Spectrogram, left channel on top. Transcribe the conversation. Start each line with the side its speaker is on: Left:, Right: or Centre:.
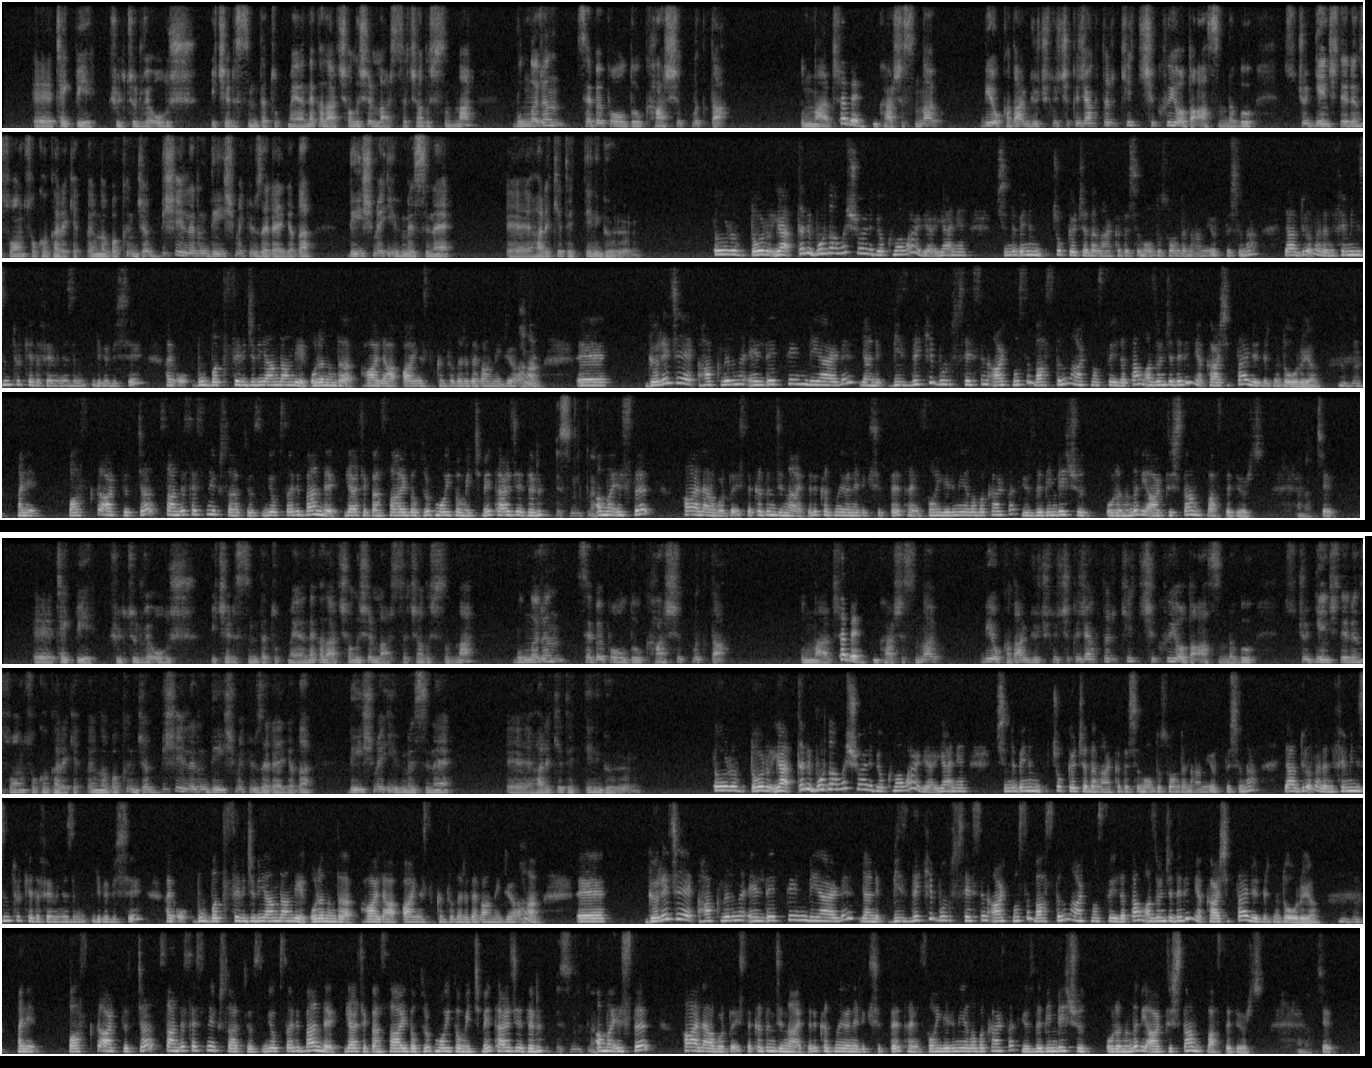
Left: e, tek bir kültür ve oluş içerisinde tutmaya ne kadar çalışırlarsa çalışsınlar, bunların sebep olduğu karşıtlık da bunlar
Right: Tabii
Left: karşısında bir o kadar güçlü çıkacaktır ki çıkıyor da aslında bu şu gençlerin son sokak hareketlerine bakınca bir şeylerin değişmek üzere ya da değişme ivmesine e, hareket ettiğini görüyorum.
Right: Doğru, doğru. Ya tabii burada ama şöyle bir okuma var ya. Yani şimdi benim çok göç eden arkadaşım oldu son dönem yurt dışına. Ya diyorlar hani feminizm Türkiye'de feminizm gibi bir şey. Hani o- bu batı sevici bir yandan değil. Oranın da hala aynı sıkıntıları devam ediyor
Left: Tabii.
Right: ama e, görece haklarını elde ettiğin bir yerde yani bizdeki bu sesin artması baskının artmasıyla tam az önce dedim ya karşıtlar birbirini doğuruyor.
Left: Hı hı.
Right: Hani baskı arttıkça sen de sesini yükseltiyorsun. Yoksa hadi ben de gerçekten sahilde oturup mojitomu içmeyi tercih ederim. <laughs>
Left: Kesinlikle.
Right: Ama işte hala burada işte kadın cinayetleri, kadına yönelik şiddet hani son 20 yıla bakarsak yüzde 1500 oranında bir artıştan bahsediyoruz.
Left: Evet.
Right: E,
